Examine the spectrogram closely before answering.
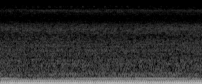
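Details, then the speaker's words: Nissan Skyline GT-R engine at idle after repair: smooth, steady low idle with an even rumble, no stumble or skipped beats. Had a long-running idle stumble and misfire; compression and smoke tests, throttle-body gasket reseal, coil packs, injectors and fuel filter tried; cause traced to the spark plugs. "And as you can hear, it's fixed, finally fixed."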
